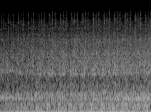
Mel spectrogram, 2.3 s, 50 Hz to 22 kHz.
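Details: 2013 Toyota Corolla with a year-long intermittent misfire despite plugs, coils and injectors reportedly replaced: mostly even idle with an occasional stumble while the scope watches the coil IGF signals.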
